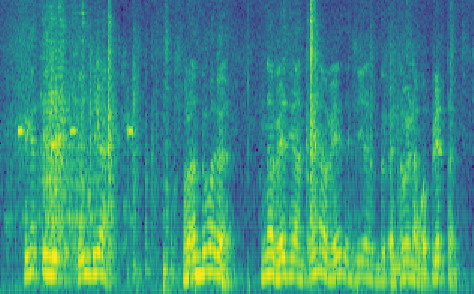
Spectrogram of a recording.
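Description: A man with a high pitch speaks at a moderate pace, using ordinary pitch variation and long, frequent pauses, over noticeable background noise. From Sonora, Mexico. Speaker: storyteller, oral history witness. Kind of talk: family conversation, oral history anecdote. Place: home room.

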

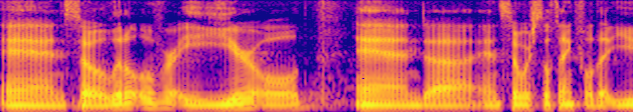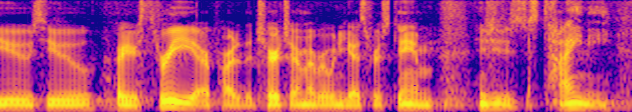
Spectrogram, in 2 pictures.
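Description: A man talks at a fairly quick pace with fairly even intonation. The background is quiet. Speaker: pastor. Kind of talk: ceremony address to congregation. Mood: warm, joking. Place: church. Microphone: headset.

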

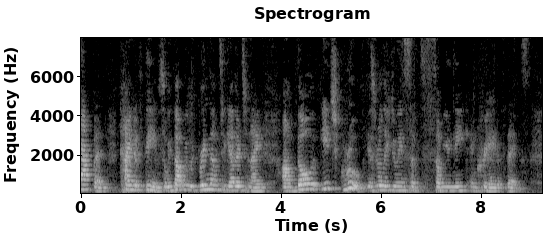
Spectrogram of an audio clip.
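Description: Room echo is audible. The speaker is a woman. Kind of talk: formal public address. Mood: warm, celebratory. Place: meeting room.

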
